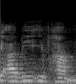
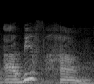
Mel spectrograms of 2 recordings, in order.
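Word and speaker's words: أبي افهم: Nah, abi ketemu dengan ifham tidak dibaca abi ifham. Jadi tidak dibaca qala li abi ifham, tidak, tapi qala li abifham. Gitu, itu cara baca saja.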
